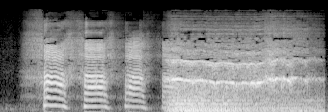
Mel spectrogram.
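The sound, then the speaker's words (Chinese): A car skids with a long, steady screeching squeal lasting about two seconds, loud and sustained. Three short voiced bursts, like laughs, come just before it. “我刚出门就让汽车给撞了”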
